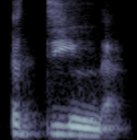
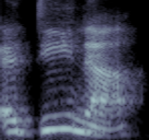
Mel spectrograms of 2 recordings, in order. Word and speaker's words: Edina: you today so without further Ado let's meet Adina did I pronounce your name right yes that's perfect Edina okay great you would think after we were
